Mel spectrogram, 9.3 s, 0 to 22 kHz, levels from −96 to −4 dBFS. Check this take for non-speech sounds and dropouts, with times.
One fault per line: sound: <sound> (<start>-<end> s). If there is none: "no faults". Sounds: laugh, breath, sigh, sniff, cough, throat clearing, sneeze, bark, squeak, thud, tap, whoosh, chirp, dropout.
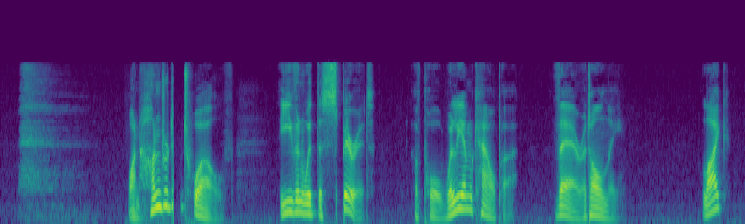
sound: sigh (0.2-1.2 s)
sound: dropout (2.2-2.3 s)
